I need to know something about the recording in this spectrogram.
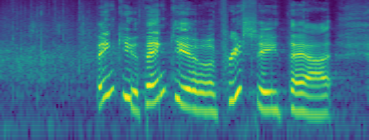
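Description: A woman speaks loudly and with animation through a microphone.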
